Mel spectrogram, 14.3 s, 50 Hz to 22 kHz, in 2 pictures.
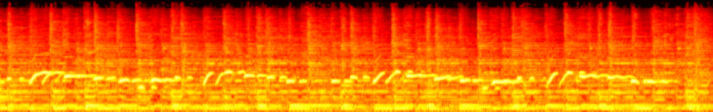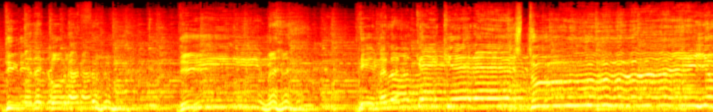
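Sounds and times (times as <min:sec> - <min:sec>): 
whistled melody: 0:00.0 - 0:07.2
speech: 0:07.5 - 0:13.3.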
